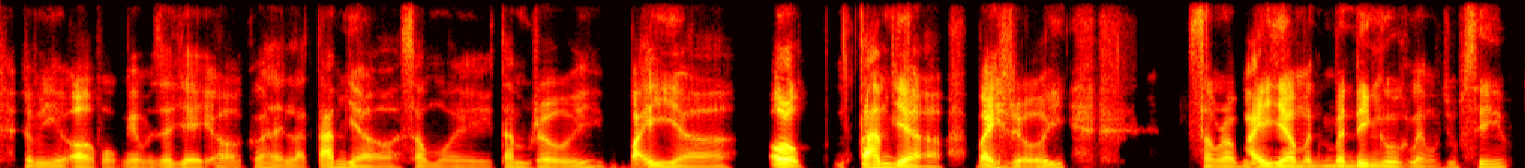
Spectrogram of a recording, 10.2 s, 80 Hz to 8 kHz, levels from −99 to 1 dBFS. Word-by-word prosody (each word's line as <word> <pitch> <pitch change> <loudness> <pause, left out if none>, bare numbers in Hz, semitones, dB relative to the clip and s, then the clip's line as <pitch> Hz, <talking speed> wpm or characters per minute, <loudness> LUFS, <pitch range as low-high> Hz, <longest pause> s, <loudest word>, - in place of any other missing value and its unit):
giống 110 +2 -7
như, 115 -2 -6
ờ, 85 -1 +1
một 85 0 -12
ngày 85 -1 -6
mình 80 +2 -14
sẽ 100 - -4
dậy, 90 -5 -4
ờ, 85 -1 -9
có 120 - -9
thể 105 -2 -7
là 105 0 -8
8 120 +5 0
giờ, 95 -5 -5
xong 105 0 -7
rồi 90 -2 -14
8 120 +1 -5
rưỡi, 95 - -4 0.2
7 115 +4 +2
giờ 95 -3 -5 0.2
ô, - - +9
t - - -23 0.4
tám 140 +2 +7
giờ, 95 -8 +4 0.2
7 - - +7
rưỡi. 105 +5 -3 0.8
Xong 110 -1 -2
rồi 100 -2 -1
7 105 +5 +5
giờ 110 -4 +7
mình 100 +2 -6
mình 105 -2 +1
đi 120 +1 +5
ngược 100 -5 -4
lại 95 -1 -6
một 95 - -16
chút 130 +1 -15
xíu. 145 +4 -4
100 Hz, 225 wpm, -24 LUFS, 95-115 Hz, 0.8 s, ô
